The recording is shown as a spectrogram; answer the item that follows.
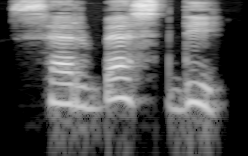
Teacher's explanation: S-T hərf birləşməsi var. Özündən sonra samit gəldiyinə görə tələffüzdə T düşəcək. D xəbərli şəkilçisi isə tələffüzdə R-sını itirəcək.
